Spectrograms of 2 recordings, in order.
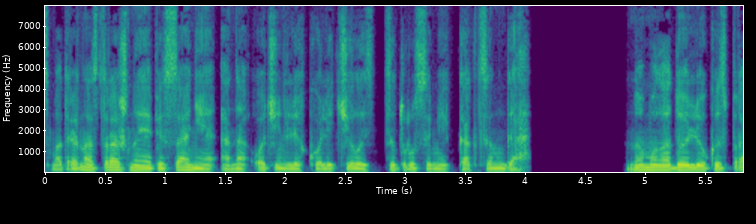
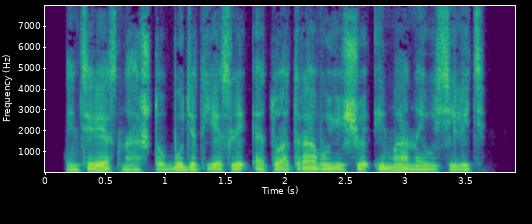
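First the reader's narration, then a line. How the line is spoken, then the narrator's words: Grumbled under breath. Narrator (Russian): буркнул я себе под нос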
